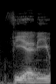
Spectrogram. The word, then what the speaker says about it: Fieri: Fieri, whatever the hell. That's actually how you pronounce his last name.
